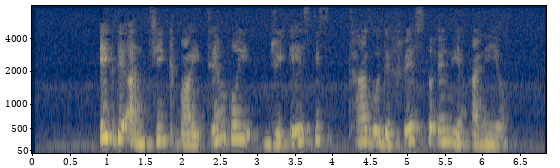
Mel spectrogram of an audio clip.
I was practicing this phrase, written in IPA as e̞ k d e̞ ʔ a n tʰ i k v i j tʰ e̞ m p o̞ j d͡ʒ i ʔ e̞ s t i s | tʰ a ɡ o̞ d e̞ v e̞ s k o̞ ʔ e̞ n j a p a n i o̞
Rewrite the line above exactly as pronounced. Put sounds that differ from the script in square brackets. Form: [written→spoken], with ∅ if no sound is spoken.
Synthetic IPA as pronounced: e̞ k d e̞ ʔ a n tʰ i k v [i→a] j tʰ e̞ m p o̞ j d͡ʒ i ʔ e̞ s t i s | tʰ a ɡ o̞ d e̞ [v→f] e̞ s [k→t] o̞ ʔ e̞ n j a p a n i o̞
